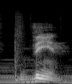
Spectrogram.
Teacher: French bon, where there is no n left to hear, only a vowel pushed through the nose.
